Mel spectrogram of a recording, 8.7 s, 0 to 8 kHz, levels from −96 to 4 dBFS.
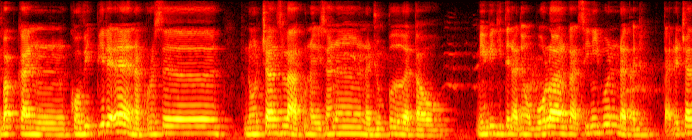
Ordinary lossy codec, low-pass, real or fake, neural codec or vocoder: none; none; real; none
